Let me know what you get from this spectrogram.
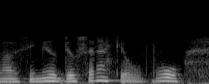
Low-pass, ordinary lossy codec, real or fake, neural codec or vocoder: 3.6 kHz; none; real; none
